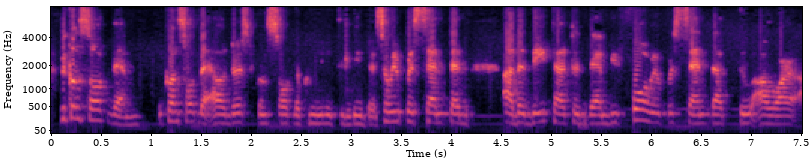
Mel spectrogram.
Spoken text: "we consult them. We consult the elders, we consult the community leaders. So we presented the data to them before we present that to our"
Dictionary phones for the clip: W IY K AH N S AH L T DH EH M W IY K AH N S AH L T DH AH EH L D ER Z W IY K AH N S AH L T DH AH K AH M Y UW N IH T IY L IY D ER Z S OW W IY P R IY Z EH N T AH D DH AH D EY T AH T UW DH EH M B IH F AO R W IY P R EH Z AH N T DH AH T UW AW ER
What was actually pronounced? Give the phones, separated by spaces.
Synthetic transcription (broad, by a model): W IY K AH N S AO L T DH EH M W IY K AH N S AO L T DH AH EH L D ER S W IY K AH N S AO L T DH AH K AH M Y UW N IH T IY L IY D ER S OW W IY P R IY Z EH N T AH D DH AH D EY T AH T UW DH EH M B IH F AO R W IY P R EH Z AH N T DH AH T UW AW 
